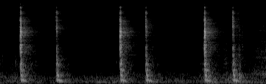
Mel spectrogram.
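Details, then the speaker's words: 2005 Arctic Cat 400 ATV, key turned: only sharp dry clicks and no cranking. Starter motor failed and was replaced. "the starter motor is not working uh if I turn it on and try to start it you'll hear a"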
